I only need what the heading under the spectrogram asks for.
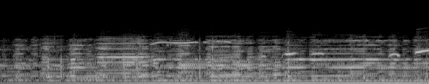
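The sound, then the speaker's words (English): A man whistles a wavering melody along with his own old record of a guitar song, taped on a tape recorder around 1950, overdubbing and harmonizing with himself; the whistle rides on top of the steady, slightly muffled music throughout. “You could hear him overdubbing and whistling and harmonizing with himself.”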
